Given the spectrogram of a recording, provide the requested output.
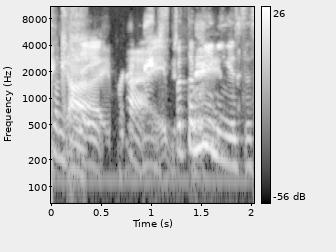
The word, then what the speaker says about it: chi: entirely yeah funny enough I always thought his name was like pronounced fee it does look like what it's pronounced and the the letter after looks like Chi but it's it's fi and Kai oh all right it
